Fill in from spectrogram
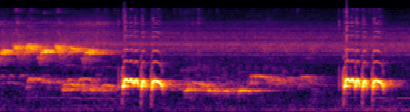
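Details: Zebra dove singing, a local lure recording meant to make doves respond: soft low coos followed by two loud staccato rolled phrases about two seconds apart, with a higher faint whistle early on and steady hiss.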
